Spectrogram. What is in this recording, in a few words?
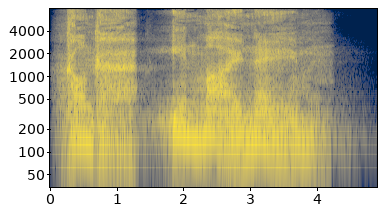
Male Undead; TheLichKing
